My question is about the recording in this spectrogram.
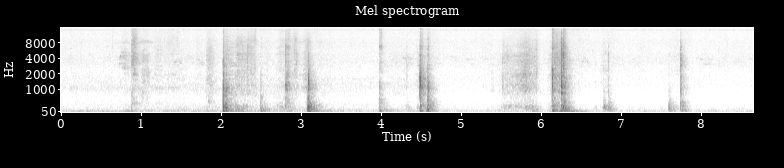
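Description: Old wooden spirit level and wooden boards being handled and set down on a wooden workbench: a series of about eight dull knocks of wood on wood, with a short scuff of wood sliding between them.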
